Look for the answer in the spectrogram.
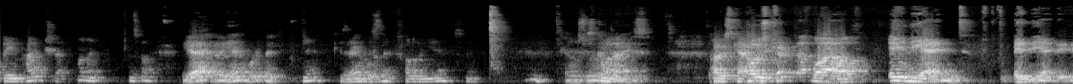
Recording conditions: poor sound quality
